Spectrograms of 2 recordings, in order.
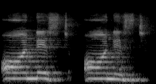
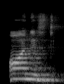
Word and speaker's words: honest: Here the word honest, honest. H is silent.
